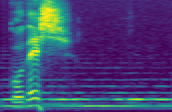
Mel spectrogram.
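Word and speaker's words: קֹדֶשׁ: este contexto viene de una palabra que se pronuncia así godesh que significa separado que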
